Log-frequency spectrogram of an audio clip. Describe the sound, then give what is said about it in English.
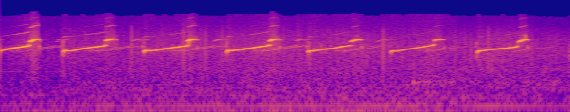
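A curlew calls in a wildlife recording, giving a long series of clear whistled notes. Each note slides upward in pitch, repeating at a steady rhythm over faint background hiss. “I'd like to have the real sound of the wild. And I chose Koch's recording of the curlew.”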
